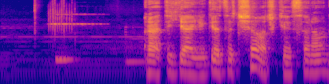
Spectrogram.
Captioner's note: speaking in Russian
